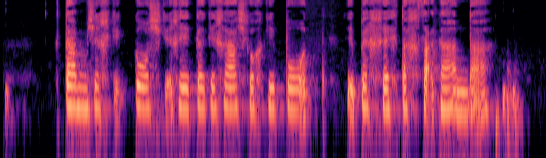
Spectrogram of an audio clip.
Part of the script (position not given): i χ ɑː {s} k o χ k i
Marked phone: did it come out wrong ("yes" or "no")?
yes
